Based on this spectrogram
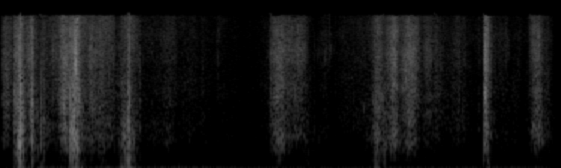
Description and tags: BODY FALL - STAGGER - GET UP
Body stumbles and falls to ground, then staggers and gets up.
body, fall, feet, footsteps, ground, scuff, stagger, stumble, trip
